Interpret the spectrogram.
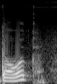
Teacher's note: Ketika melafalkan huruf ini huruf dod ya keluarnya disebut dari samping lidah.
